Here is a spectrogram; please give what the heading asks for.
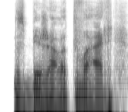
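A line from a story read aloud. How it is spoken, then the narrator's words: Vicious hiss. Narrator (Russian): злобно прошипел Жилистый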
